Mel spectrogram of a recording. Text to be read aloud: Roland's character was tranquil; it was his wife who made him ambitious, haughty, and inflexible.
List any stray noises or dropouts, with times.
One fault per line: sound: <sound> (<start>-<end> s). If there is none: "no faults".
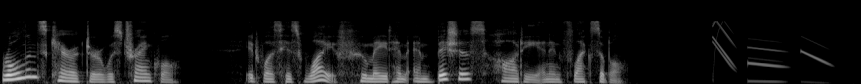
sound: chirp (7.1-8.4 s)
